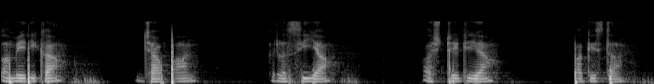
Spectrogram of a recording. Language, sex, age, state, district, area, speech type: Marathi, male, 18-30, Maharashtra, Gondia, rural, spontaneous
